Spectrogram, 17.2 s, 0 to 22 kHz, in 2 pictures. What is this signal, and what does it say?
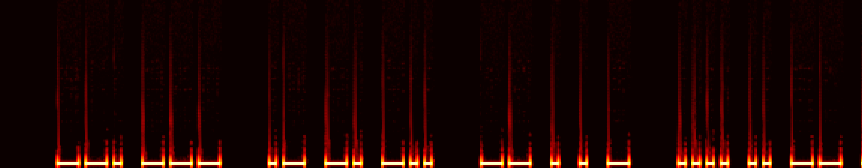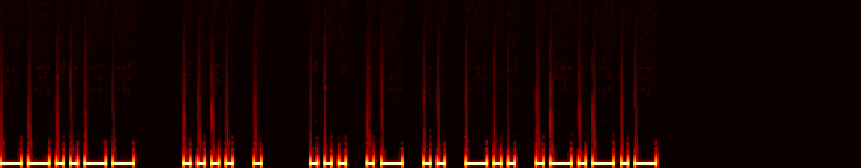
Morse code, heard as a keyed tone, about 17 wpm, 700 Hz. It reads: GO AND MEET HIM, HE SAID.
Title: Sentences from Top 1100 Words 17wpm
